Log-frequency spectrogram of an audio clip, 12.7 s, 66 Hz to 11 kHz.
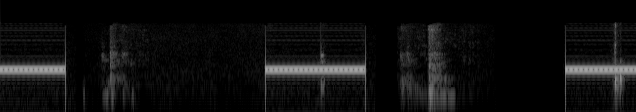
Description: Ringback tone (North America), 440 + 480 Hz.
